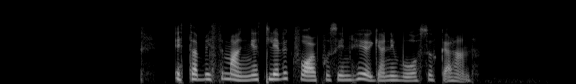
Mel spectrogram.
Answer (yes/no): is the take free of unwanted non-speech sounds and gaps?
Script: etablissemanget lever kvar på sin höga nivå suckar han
yes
